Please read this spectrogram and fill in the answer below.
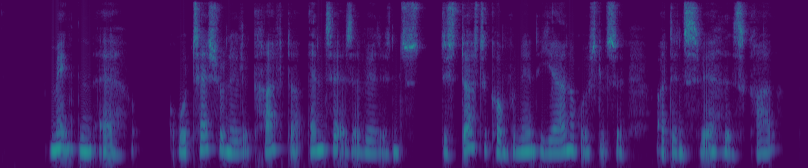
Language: Danish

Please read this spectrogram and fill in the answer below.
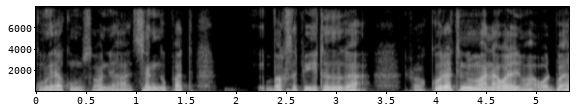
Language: Samba Leko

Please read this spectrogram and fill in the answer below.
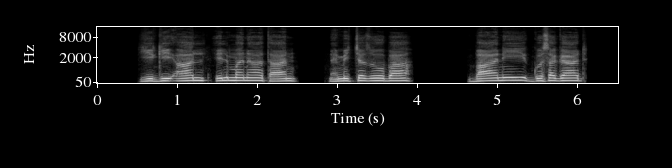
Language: Oromo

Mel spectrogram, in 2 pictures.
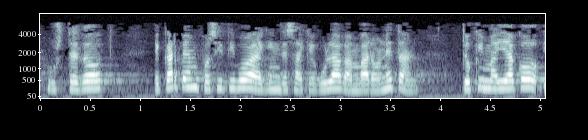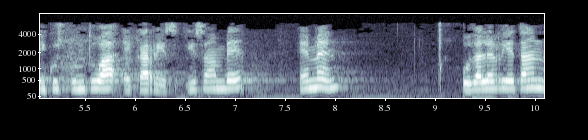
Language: Basque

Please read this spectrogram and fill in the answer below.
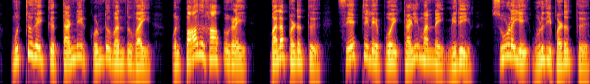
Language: Tamil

